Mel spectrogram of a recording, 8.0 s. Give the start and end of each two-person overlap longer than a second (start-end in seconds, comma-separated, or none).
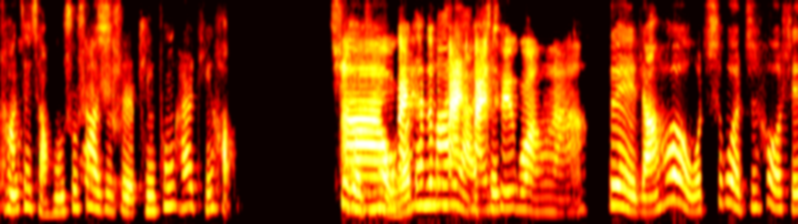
3.4-5.1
